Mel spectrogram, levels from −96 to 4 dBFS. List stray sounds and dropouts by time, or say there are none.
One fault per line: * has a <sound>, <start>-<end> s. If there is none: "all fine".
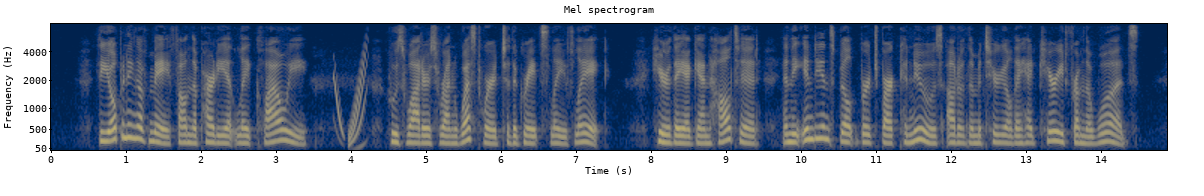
* has a chirp, 3.8-4.2 s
